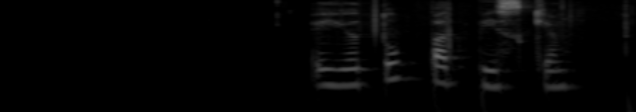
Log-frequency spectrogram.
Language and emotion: Russian, neutral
